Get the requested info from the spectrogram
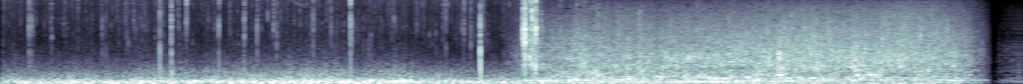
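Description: A fire crackling over a low rumble for about five seconds. Then, after a sharp hit, water rushes and splashes steadily off a turning wooden water wheel, cutting off just before the end.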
